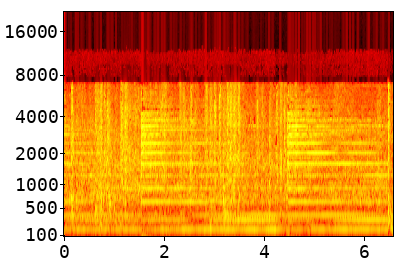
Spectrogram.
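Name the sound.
clock tower quarter-hour chimes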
